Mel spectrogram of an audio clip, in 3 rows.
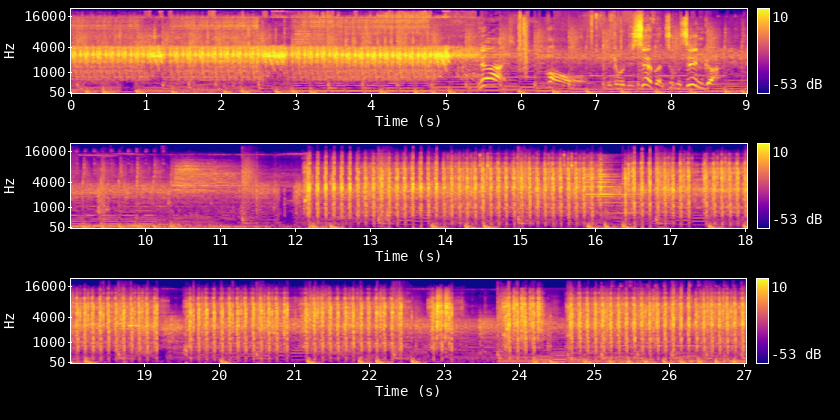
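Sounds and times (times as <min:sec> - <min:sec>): rapid automatic gunfire: 0:00.0 - 0:05.5, 0:12.1 - 0:27.0
music: 0:00.0 - 0:27.0.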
